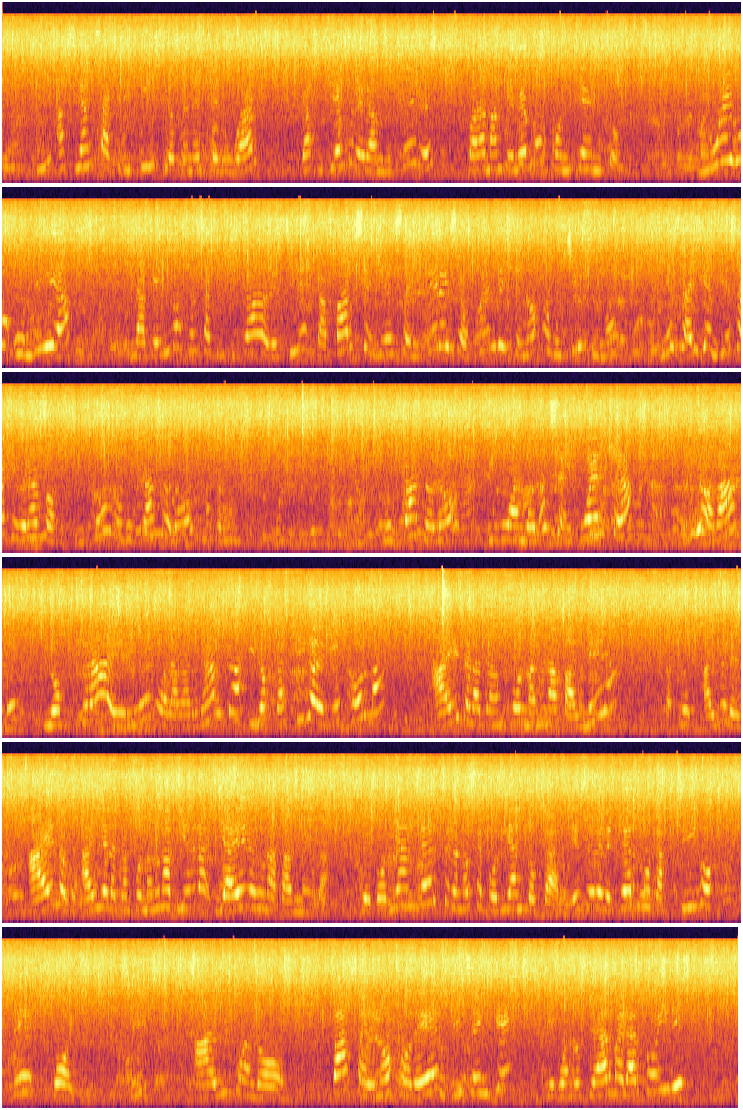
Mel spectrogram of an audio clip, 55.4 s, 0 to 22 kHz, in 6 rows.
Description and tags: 20160309 04.spanish.talk.n.rain
Noise of rain on pavement + talk from a guide explaining (in Spanish) a legend on the Iguazú waterfalls. PCM-M10 recorder, with internal mics. Recorded at Brazilian side of Iguazú waterfalls
female, field-recording, rain, Spanish, talk, tourists, voice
